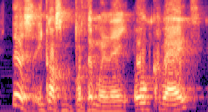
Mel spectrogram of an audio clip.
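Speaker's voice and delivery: normal talking voice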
